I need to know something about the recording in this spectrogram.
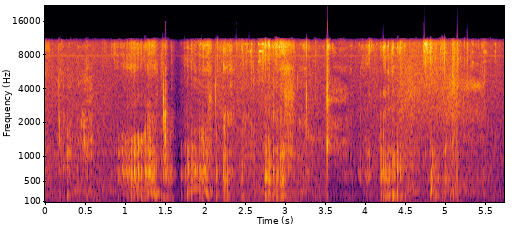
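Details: Playing with a toy bunny, a Yorkshire Terrier makes scattered low, rough growls amid rustling and soft thumps, with short breaks and no steady rhythm.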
